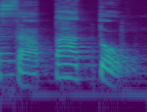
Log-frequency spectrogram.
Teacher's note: la mayor fuerza de voz se encuentra en la penúltima sílaba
